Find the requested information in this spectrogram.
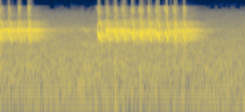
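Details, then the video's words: Moulting-bird training song: two bursts of very high, buzzy, rapidly pulsed chattering notes separated by a short pause, clear and loud over a quiet background. "masteran Burung istimewa.Cocok untuk Burung Mabung.&Pasca Mabung"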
